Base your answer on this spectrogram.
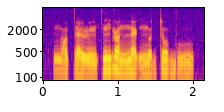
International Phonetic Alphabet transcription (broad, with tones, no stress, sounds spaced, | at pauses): n̪ ɒ˩˧˩ t̪ æ˧˩ ɭ ẽ˧˩˧ t̪ ĩ˥ ɡ ɭ ɒ˨˦ n n̪ æ˧˩˧ ɡ n̪ o˨˦ d t o˥˧ ɡ u˩˧˩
